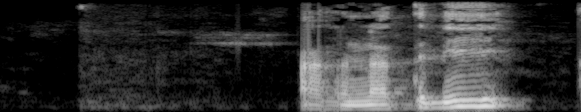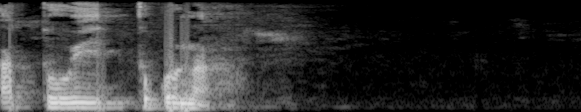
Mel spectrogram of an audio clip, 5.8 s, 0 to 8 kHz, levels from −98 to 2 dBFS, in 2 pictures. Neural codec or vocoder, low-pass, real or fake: vocoder, 24 kHz, 100 mel bands, Vocos; 7.2 kHz; fake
